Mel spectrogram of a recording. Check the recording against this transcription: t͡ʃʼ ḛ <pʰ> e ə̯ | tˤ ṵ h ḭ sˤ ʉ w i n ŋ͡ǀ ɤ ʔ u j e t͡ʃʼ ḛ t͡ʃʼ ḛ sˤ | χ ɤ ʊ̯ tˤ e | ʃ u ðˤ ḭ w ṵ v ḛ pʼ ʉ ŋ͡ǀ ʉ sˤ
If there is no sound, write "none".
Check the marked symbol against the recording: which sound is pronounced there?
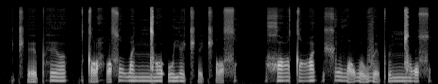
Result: pʰ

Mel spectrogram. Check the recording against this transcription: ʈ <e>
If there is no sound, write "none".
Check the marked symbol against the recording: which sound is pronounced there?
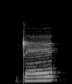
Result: ɛ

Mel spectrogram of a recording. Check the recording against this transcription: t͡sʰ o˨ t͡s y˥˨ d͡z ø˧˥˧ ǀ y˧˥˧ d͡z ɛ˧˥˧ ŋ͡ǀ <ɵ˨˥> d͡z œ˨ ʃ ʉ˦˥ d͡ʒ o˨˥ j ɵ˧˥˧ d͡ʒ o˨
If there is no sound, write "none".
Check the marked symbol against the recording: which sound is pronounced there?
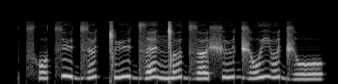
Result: ɵ˧˥˧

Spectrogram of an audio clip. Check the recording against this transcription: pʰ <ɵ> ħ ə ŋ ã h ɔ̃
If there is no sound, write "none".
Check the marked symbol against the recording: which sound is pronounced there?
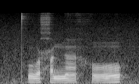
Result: o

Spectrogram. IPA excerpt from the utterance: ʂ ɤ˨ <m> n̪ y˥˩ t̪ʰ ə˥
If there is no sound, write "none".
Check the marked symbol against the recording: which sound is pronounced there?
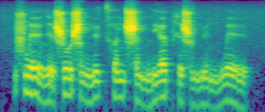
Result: ŋ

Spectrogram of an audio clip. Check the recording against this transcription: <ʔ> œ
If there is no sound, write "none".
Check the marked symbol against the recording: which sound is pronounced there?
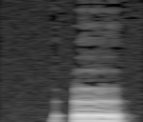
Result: ʔ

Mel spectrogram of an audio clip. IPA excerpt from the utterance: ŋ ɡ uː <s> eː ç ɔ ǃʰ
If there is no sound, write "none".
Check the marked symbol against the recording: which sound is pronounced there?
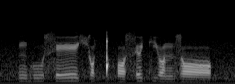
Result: s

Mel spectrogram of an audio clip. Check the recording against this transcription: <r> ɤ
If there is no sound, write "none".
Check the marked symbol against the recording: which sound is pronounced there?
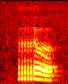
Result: r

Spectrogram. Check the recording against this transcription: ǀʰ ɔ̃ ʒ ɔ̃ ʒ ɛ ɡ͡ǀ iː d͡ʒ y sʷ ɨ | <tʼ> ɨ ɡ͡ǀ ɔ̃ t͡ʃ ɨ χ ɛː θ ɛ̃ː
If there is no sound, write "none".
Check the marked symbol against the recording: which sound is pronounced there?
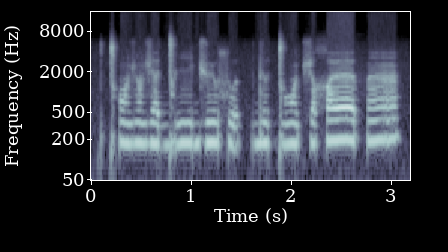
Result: d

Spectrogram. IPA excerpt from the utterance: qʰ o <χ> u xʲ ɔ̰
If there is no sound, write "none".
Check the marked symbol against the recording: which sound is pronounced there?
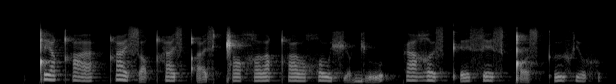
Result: χ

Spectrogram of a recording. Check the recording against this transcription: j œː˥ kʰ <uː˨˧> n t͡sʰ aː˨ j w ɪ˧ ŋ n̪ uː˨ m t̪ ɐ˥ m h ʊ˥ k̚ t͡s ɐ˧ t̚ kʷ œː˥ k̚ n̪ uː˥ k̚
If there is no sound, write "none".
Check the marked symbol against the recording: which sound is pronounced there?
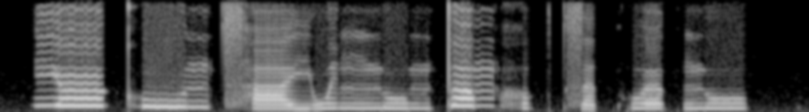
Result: uː˧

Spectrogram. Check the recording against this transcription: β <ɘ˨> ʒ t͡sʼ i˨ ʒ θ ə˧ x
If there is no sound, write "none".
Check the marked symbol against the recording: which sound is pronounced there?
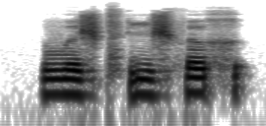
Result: ɘ˨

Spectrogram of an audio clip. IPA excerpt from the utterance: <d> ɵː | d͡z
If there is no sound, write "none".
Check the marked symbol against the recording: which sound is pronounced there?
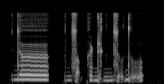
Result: d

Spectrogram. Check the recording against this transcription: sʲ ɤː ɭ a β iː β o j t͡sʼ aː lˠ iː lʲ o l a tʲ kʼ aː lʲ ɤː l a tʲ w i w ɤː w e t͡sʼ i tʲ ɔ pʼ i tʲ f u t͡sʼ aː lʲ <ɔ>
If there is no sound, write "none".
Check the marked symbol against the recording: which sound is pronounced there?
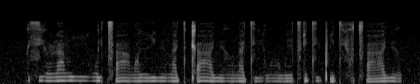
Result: ɤ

